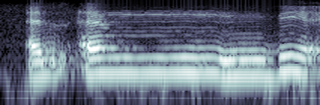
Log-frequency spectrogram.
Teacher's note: اقلب النون لو سمحت الى ميم، وبعد لما تقلبها الميم اخفيها وغنها · Term: الغنة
